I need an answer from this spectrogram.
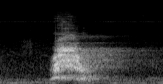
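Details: A barasingha at Seoul Grand Park Zoo, 6 December 2021, gives one short, harsh, bark-like call that fades in an echoing space; a rarely heard call.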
